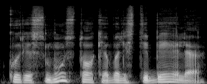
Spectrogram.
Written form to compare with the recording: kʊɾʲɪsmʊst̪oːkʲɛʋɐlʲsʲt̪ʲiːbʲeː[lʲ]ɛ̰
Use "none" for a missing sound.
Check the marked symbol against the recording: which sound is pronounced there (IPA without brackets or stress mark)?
lʲ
